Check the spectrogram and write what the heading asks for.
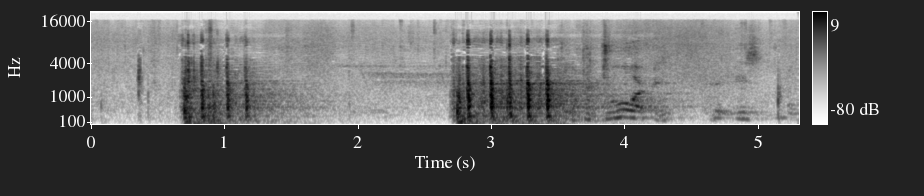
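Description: A door rattles and thumps in two loud bursts separated by a short pause, the second burst trailing off into fainter creaks and shuffling.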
